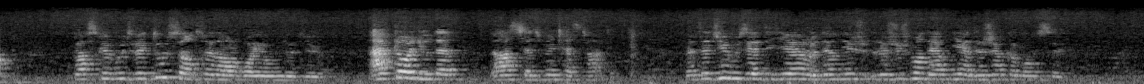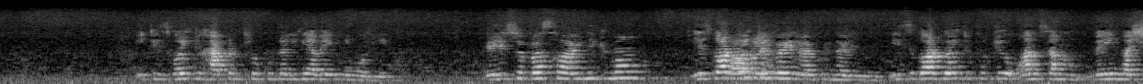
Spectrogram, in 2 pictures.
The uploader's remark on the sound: At a Sahaja Yoga public program in Nice, France. With French translation.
